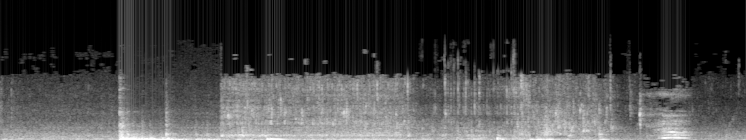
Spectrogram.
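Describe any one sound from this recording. Water runs from a tap into a glass bowl.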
